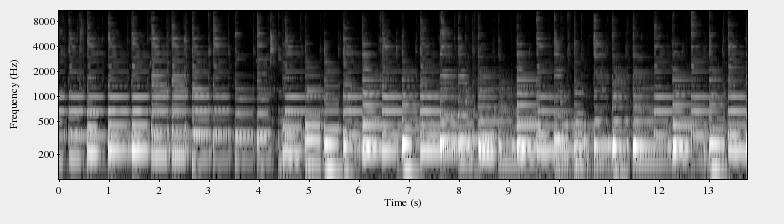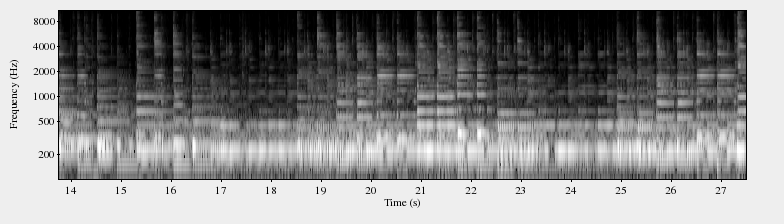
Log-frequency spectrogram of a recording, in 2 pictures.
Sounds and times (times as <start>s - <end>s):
Strum: 0.0s - 27.5s.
